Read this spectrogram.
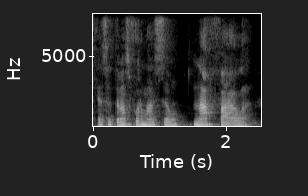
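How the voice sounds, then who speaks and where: A woman with a Brazilian Portuguese accent speaks to young pupils in an online lesson, taking her time over every word. Her voice carries a gravelly, creaky edge, and her manner is patient and affectionate. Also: mid-range voice, steady tone, a bit bright. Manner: slow, patient, affectionate teacher talk. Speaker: primary school teacher. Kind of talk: online grammar lesson for children.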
